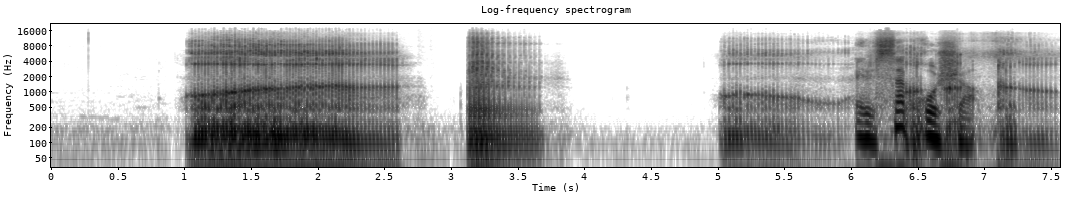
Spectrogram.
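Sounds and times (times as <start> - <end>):
loud rasping snoring: 1.0 - 3.9, 5.0 - 7.5
speech: 6.0 - 7.4.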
